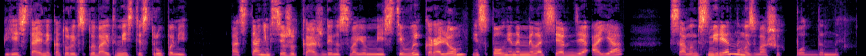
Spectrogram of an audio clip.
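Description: A reader voicing a scheming flattering count. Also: medium pitch, moderate pace, dry recording, close to an everyday voice. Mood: threatening. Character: scheming, flattering nobleman count, adult male. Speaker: audiobook reader. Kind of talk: dramatic audiobook reading.

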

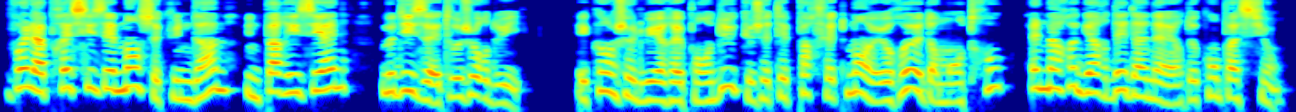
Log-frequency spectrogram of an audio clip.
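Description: A woman reading as a shy young gentleman. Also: mid-range voice, lively intonation, normal speed, no room sound, clean studio sound, lightly acted. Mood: reserved. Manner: curt, reserved replies.

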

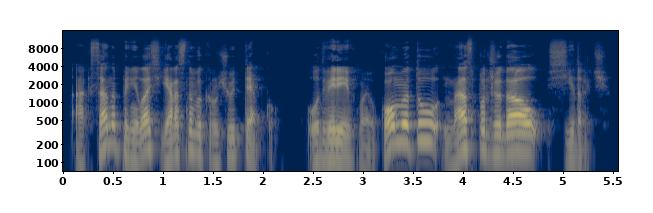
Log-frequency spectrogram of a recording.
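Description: A man reading an absurdist story aloud with wry, deadpan timing. His voice sits at a typical male pitch, but the intonation rises and falls a lot from phrase to phrase. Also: a little fast. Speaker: reader. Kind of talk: dramatic audiobook reading.

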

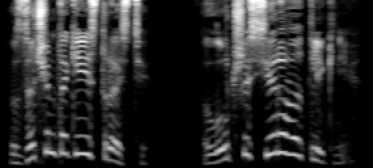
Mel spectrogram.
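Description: A man voicing a clever schoolboy inventor who speaks calmly and wryly. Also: extremely high pitch, moderate pace, no room sound, studio quality, pitched above the performer's own voice, exaggerated voice.

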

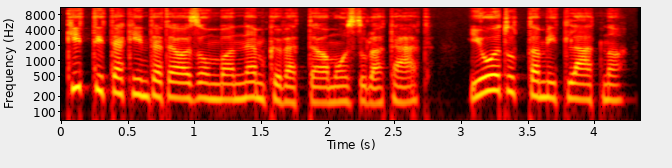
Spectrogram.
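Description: Low-voiced woman narrating a novel. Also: lively intonation, a little mellow, no room sound, clean studio sound. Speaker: audiobook narrator. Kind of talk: scripted narration.

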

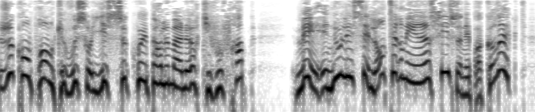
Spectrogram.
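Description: A man doing a shrill, overbearing storybook mother. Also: big pitch swings, normal speed, no echo, clean studio sound. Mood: indignant. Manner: shrill, pushy, domineering. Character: bossy loud middle-aged mother, overbearing.

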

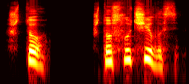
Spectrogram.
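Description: A woman's voice: medium pitch, expressive, slow, darkish tone, no echo. A bewildered young man, hastily defending himself, as a woman reader voices him. The recording is dry and close.

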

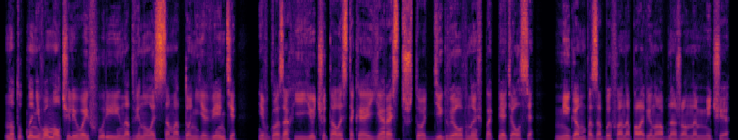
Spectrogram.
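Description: A man reading a fantasy audiobook in an expressive, measured storytelling way. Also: lowish voice, no echo, clean studio sound. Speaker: audiobook narrator. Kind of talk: dramatic audiobook narration.

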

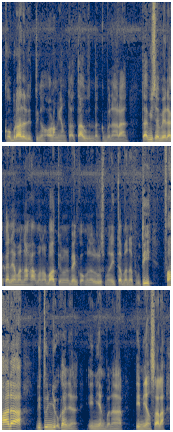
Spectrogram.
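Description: Male preacher, low and gravelly, shifts from drawn-out chanting to pointed scolding. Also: expressive, darkish tone. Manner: swings from slow drawn-out chanting to quick emphatic scolding. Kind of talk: sermon with Quran recitation.

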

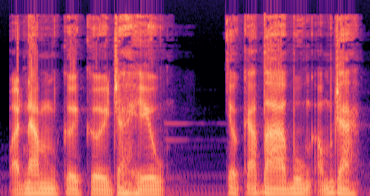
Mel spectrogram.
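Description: A man's voice: low-pitched, level tone, quick pace, dry recording, faint music behind. A man with a Southern Vietnamese accent narrating a ghost story steadily.

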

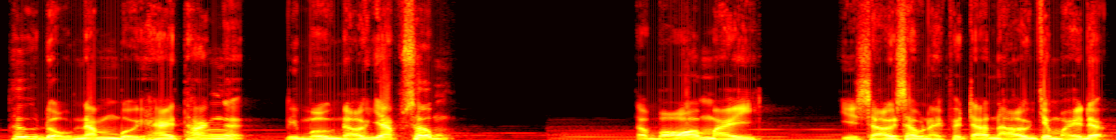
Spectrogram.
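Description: A man voicing a boorish village man who bickers roughly in a Southern Vietnamese accent. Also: mid-range voice, expressive, quick pace, faint music behind, lightly acted. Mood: quarrelsome.

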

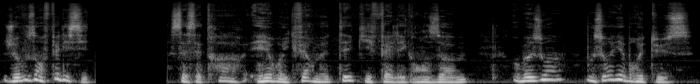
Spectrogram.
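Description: A man's voice: mid-range voice, sing-song, unhurried, dark tone, husky, pitched above the performer's own voice, full character voice. A man doing a mock-solemn joking painter. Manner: mock-grave, teasing. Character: shrewd mocking male painter, showy joker.

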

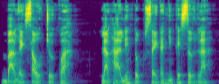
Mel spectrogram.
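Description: A man telling a ghost story with steady, dramatic scripted narration. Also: sits low, moderate pace. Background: faint music.

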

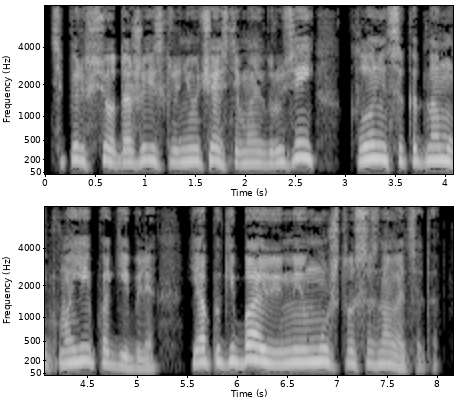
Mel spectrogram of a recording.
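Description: A man's voice: on the high side, moderate pace, no echo, studio quality, lightly acted. A man reading a bitter, despairing doctor. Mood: resigned. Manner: shouting in rage, then weary and resigned. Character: middle-aged male doctor, nervous, bitter, despairing. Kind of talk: audiobook character reading.

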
